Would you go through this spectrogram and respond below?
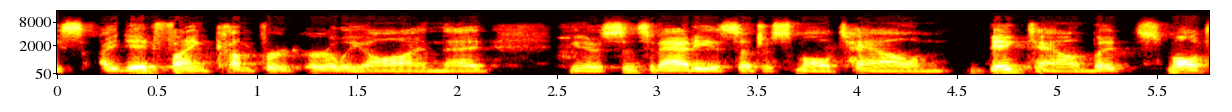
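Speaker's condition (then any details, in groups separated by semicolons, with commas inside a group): No condition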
